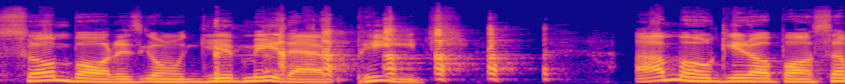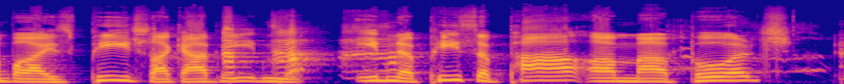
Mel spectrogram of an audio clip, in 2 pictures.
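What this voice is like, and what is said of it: Deep rumbling put-on Southern accent. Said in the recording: “the deepest, like rumbling southern accent possible.”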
